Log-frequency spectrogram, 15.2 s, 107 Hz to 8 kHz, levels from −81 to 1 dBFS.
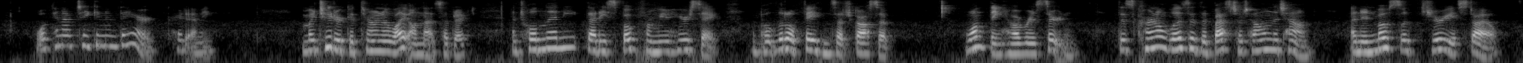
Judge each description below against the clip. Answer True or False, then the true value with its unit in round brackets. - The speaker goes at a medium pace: False (210 wpm)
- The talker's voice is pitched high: True (255 Hz)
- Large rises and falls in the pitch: False (3.8 semitones)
